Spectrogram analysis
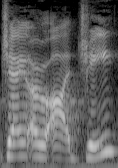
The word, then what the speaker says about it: Jorg: It's spelled J-O-R-G, and I know a lot of people pronounce it Jorg, Jorg, but for my sake I went with George.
